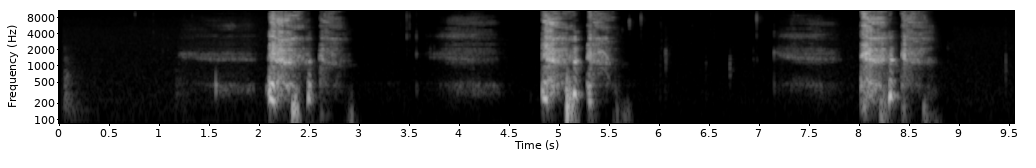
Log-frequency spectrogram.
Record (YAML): three_cough_length: 9.6 s
three_cough_amplitude: 31561
three_cough_signal_mean_std_ratio: 0.29
survey_phase: beta (2021-08-13 to 2022-03-07)
age: 45-64
gender: Male
wearing_mask: 'No'
symptom_cough_any: true
symptom_runny_or_blocked_nose: true
symptom_fatigue: true
symptom_fever_high_temperature: true
symptom_loss_of_taste: true
symptom_onset: 2 days
smoker_status: Ex-smoker
respiratory_condition_asthma: false
respiratory_condition_other: false
recruitment_source: Test and Trace
submission_delay: 1 day
covid_test_result: Positive
covid_test_method: ePCR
